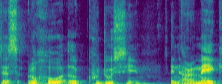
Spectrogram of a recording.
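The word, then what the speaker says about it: روح القدس: Holy Spirit in Arabic is pronounced as Ruhu al-Qudusi.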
